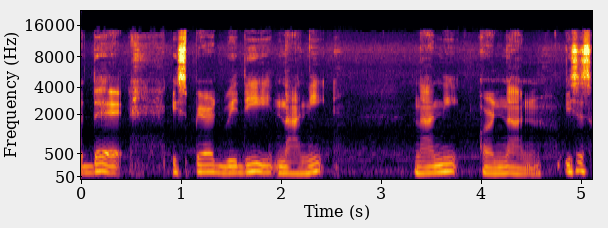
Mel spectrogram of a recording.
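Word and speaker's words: 何: I'm telling you guys the default reading should for this candy should be Nani or if otherwise a person correct you that uh you should be read as none so if uh if if others will not correct you as none so I suggest that you by default read this as Nani so the confusion is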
